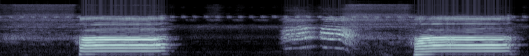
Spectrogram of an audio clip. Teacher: তো আসি 14 নম্বর মাখরাজে নিচের ঠোঁটের পেট সামনের উপরের 2 দাঁতের আগার সঙ্গে লাগাইয়া ফা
